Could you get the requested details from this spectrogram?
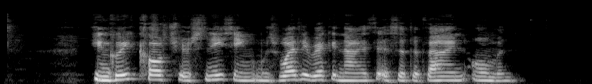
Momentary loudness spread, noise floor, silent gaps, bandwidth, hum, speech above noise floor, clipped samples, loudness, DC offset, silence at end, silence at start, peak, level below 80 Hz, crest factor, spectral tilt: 8 LU; -70 dBFS; none; 10.5 kHz; none; 55 dB; under 0.1%; -16 LUFS; under 0.1%; 0.75 s; 0.95 s; -2 dBFS; -58 dBFS; 16 dB; -6.5 dB/octave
